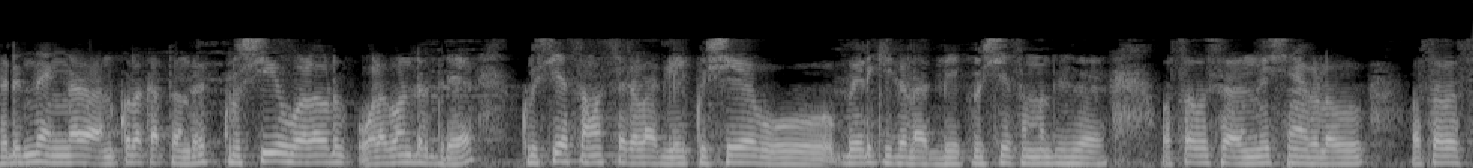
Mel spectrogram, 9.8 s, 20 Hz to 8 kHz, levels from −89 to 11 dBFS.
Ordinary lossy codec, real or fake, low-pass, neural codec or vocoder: AAC, 16 kbps; real; 7.2 kHz; none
